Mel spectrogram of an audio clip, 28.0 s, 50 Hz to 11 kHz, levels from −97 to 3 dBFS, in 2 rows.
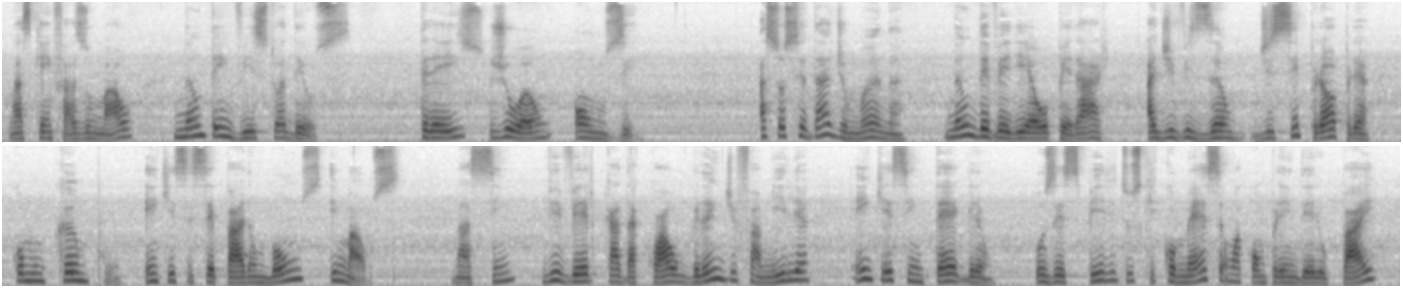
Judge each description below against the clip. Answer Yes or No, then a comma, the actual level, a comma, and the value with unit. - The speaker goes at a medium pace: No, slow, 115 wpm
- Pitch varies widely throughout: Yes, wide, 6.0 semitones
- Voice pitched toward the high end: No, medium, 150 Hz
